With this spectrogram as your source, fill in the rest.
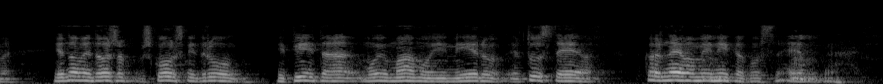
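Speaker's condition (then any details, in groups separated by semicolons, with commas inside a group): Parkinson's disease; walks about 8 km daily, very active, reports no difficulties from the illness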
